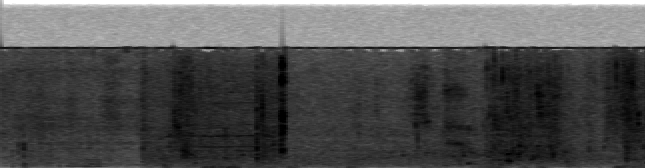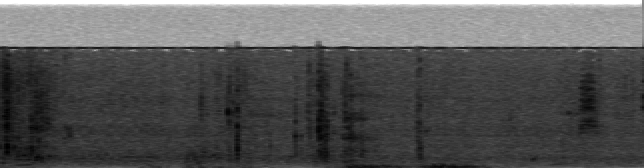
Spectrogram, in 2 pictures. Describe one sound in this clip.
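A young girl talks softly nearby.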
